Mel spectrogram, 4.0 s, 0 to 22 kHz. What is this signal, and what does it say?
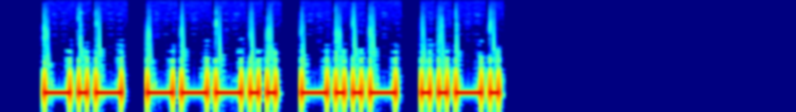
Morse code, heard as a keyed tone, about 28 wpm, 700 Hz. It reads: K8XF
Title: Call Signs Repeated 3x - 28wpm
